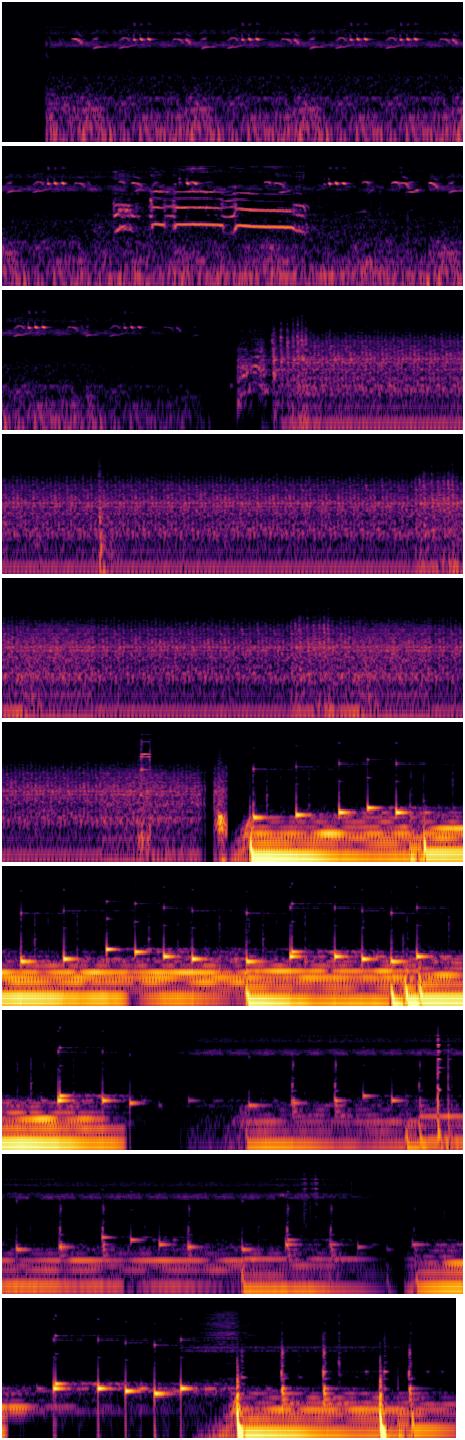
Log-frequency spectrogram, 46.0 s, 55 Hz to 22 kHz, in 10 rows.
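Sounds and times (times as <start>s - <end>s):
rapid high chirping: 0.6s - 6.0s, 7.8s - 11.3s, 32.9s - 40.8s
rooster crowing: 5.6s - 8.3s.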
